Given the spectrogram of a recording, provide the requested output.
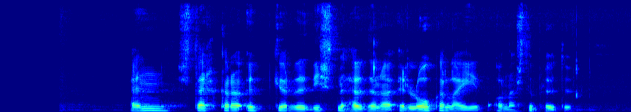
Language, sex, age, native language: Icelandic, male, 40-49, Icelandic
